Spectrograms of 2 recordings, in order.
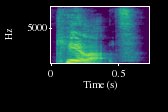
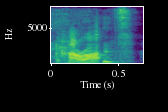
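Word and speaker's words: Kheerat: stop mispronouncing kirat's name it's kilat not karat thank you and i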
